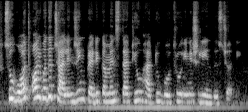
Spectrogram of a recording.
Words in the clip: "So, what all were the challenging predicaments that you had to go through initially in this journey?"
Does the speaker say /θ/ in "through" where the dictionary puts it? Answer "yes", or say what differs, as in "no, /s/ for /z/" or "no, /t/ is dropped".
no, /t/ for /θ/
